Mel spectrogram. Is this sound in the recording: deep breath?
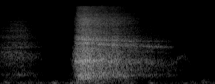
yes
